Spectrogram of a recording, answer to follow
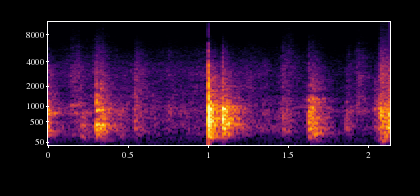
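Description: Packaging being handled by hand: small rustles and ticks, with one sharp click about a second in.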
